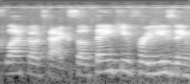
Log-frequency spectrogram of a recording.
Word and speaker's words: Lekotec: great little slogan to teach people that it's pronounced lekotec so thank you for using that uh no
